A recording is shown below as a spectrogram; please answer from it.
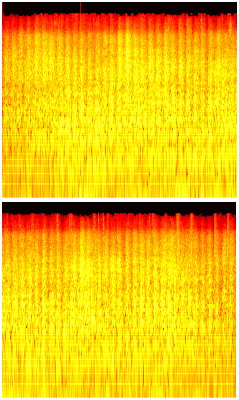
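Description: Steam locomotive of the Cumbres & Toltec line working hard up the grade to Cumbres Pass, loud rapid exhaust chuffs in steady rhythm over continuous rumbling wheels and rail clatter, close and dense throughout with no talk.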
